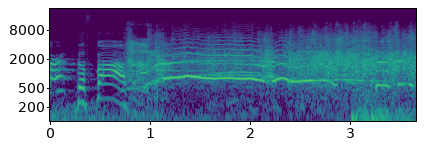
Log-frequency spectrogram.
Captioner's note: all cheering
